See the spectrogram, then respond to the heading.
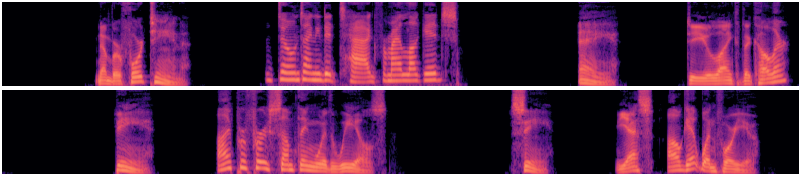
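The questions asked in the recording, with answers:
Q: Don't I need a tag for my luggage?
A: C: Yes, I'll get one for you.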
